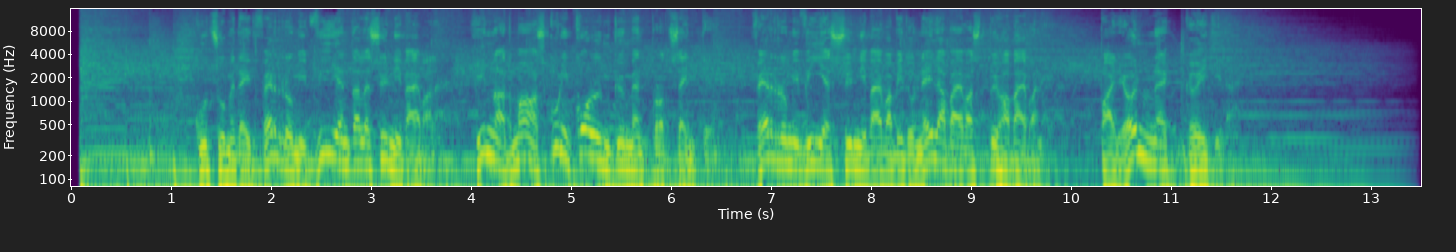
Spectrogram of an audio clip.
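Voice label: estonian male commercial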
